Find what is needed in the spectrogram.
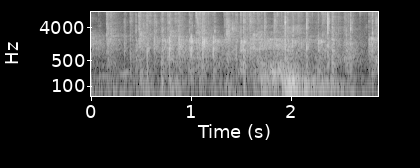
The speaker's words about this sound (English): I think we can applaud for their wonderful worship experience. Let's do that.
